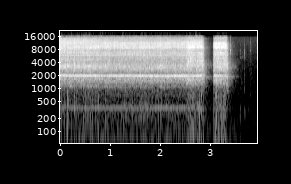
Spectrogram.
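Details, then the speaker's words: Surgical power drill driving locking screws, unicortical distally, into bone through a posterior fibula plate during ankle fracture fixation: steady high-pitched whine, brief stop, then a short final burst before silence. "next I will fixate dist with locking screws"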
